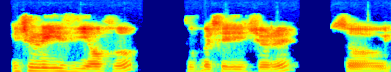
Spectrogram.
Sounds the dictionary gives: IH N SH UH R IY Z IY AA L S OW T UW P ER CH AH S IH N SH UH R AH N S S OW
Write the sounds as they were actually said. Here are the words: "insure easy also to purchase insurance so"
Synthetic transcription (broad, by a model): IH N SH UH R IY Z IY AA L S OW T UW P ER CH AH IH N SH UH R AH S S OW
